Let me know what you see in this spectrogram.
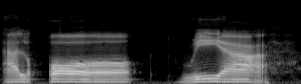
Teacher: you'll hear a slight breath, a slight ha at the end coming from the bottom of the throat. So again, it's al-Qariyah, and you'll hear but very, very soft. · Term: TaaMarBooTah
